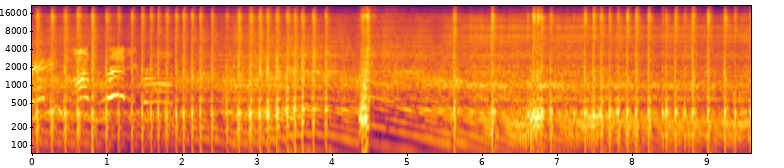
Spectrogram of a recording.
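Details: Suzuki RM250 two-stroke, first start and warming up, idle not yet set and not hot enough; crisp revs rise and fall freely with clean crackle, no rattle or bog, healthy running.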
